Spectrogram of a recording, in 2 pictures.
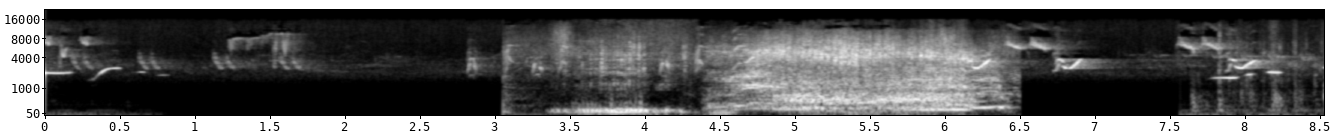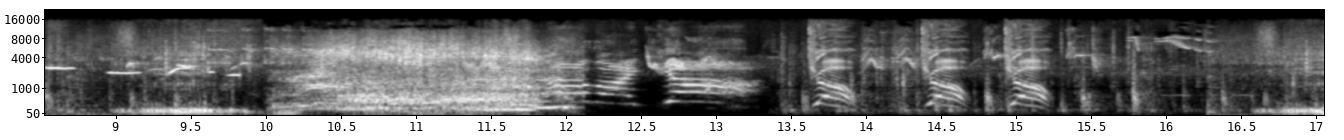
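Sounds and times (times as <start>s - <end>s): bird chirps: 0.0s - 1.8s, 2.8s - 4.7s, 6.1s - 11.6s, 12.2s - 17.0s
lion roar: 3.1s - 6.5s, 9.0s - 12.1s, 16.6s - 17.0s.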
